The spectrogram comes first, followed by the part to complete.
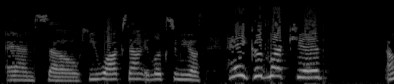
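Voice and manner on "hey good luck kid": higher, louder breezy rocker; cool rocker send-off. Retold or imitated. The Eagles bassist tossing good luck at the hopeful kid, breezy. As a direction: toss it off like a laid-back rock star.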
